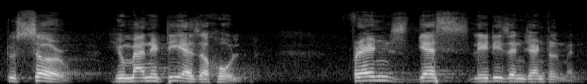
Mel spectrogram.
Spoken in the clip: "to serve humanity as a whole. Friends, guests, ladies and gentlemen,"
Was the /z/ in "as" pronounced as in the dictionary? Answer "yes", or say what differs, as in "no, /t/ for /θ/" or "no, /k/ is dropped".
yes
